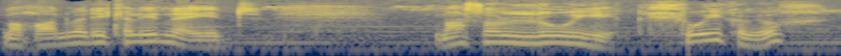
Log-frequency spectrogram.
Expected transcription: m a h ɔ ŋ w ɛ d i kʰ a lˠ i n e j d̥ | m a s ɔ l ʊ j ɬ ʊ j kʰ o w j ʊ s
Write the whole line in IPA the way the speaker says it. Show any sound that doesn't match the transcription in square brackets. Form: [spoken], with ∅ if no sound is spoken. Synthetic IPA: m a h ɔ [n] w ɛ d i kʰ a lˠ i n e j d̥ | m a s ɔ l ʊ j ɬ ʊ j kʰ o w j ʊ [χ]

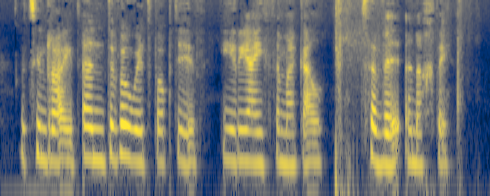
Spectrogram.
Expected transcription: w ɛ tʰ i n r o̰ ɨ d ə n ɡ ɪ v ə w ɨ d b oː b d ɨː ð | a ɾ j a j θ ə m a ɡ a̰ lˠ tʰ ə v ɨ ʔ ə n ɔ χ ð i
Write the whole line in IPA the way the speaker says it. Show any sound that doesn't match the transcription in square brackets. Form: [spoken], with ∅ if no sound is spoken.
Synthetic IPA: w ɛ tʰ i n r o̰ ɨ d ə n [d] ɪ v ə w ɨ d b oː b d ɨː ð | [i] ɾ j a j θ ə m a ɡ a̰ lˠ tʰ ə v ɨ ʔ ə n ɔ χ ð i

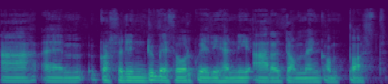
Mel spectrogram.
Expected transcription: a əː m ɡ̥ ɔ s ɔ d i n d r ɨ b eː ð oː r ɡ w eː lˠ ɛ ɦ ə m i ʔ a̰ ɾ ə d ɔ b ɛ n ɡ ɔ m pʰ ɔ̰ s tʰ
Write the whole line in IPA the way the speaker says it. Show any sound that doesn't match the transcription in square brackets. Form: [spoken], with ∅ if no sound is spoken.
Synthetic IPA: a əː m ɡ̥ ɔ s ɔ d [ɪ] n d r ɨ b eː [θ] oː r ɡ w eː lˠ [i] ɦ ə [n] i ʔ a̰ ɾ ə d ɔ [m] ɛ n ɡ ɔ m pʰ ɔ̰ s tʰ

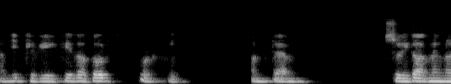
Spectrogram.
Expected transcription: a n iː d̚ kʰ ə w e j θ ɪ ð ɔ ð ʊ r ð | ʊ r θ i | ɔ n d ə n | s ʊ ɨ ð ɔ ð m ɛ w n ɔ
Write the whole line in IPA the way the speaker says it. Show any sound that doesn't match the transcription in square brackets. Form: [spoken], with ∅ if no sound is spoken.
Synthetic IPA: a n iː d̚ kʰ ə [v] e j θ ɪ ð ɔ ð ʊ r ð | ʊ r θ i | ɔ n d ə [m] | s ʊ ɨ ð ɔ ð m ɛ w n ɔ

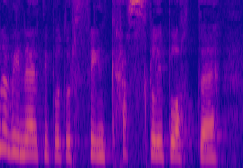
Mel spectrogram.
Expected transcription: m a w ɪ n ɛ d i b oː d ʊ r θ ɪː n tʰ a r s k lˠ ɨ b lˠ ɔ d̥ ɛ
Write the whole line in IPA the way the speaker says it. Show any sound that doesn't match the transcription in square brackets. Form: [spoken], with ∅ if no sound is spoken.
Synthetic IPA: [n] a [v] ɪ n ɛ d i b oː d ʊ r θ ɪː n [kʰ] a [∅] s k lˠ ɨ b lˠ ɔ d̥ ɛ

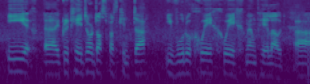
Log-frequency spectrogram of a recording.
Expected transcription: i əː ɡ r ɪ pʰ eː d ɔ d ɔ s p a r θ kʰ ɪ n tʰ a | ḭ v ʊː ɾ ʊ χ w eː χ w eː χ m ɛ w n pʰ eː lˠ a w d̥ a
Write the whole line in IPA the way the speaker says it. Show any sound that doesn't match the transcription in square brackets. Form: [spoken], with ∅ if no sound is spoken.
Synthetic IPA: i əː ɡ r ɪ [kʰ] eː d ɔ d ɔ s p a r θ kʰ ɪ n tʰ a | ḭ v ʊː ɾ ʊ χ w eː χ w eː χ m ɛ w n pʰ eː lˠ a w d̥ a

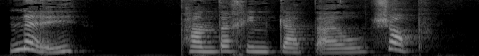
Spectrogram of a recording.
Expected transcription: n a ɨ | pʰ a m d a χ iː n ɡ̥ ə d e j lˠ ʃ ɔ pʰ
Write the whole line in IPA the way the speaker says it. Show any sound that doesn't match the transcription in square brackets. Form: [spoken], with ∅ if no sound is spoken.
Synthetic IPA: n [e] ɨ | pʰ a [n] d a χ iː n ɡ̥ [a] d [a] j lˠ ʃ ɔ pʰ

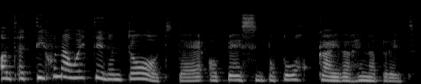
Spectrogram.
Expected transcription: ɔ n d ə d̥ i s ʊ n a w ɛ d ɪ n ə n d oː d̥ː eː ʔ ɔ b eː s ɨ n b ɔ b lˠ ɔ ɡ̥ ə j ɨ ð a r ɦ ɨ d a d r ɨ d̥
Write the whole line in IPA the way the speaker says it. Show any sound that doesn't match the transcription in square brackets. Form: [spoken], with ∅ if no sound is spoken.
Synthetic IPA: ɔ n d ə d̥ i [h] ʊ n a w ɛ d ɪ n ə n d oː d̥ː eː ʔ ɔ b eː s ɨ n b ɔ b lˠ ɔ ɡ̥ [a] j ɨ ð a r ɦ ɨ [n] a [b] r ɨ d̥

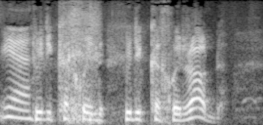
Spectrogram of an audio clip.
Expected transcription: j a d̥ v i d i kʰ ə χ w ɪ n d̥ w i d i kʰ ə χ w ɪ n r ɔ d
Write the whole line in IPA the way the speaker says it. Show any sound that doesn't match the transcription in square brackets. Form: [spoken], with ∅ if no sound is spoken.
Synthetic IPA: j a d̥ [w] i d i kʰ ə χ w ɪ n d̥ w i d i kʰ ə χ w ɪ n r ɔ d

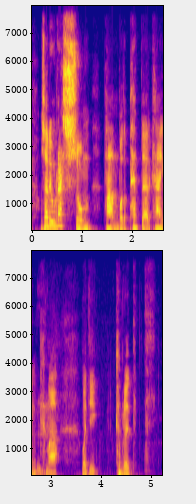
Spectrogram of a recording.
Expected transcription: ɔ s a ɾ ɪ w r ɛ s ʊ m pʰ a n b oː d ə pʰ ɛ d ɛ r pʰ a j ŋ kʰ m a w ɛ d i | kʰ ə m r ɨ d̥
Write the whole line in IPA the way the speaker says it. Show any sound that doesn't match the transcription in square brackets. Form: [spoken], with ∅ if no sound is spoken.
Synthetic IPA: ɔ s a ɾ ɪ w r ɛ s ʊ m pʰ a [m] b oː d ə pʰ ɛ d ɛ r [kʰ] a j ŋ kʰ m a w ɛ d i | kʰ ə m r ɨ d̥

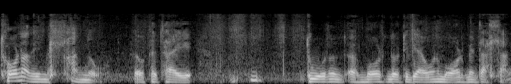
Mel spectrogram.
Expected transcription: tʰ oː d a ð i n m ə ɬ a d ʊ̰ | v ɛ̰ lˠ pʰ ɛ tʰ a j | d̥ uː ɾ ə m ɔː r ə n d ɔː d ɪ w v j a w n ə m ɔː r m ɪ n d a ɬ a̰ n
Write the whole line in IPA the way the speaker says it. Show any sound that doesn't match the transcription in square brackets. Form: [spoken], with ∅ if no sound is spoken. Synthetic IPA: tʰ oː [n] a ð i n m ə ɬ a [n] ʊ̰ | v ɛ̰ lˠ pʰ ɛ tʰ a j | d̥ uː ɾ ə m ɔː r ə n d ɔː d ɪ [∅] v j a w n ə m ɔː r m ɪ n d a ɬ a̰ n

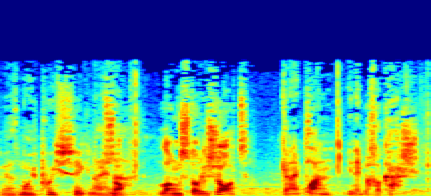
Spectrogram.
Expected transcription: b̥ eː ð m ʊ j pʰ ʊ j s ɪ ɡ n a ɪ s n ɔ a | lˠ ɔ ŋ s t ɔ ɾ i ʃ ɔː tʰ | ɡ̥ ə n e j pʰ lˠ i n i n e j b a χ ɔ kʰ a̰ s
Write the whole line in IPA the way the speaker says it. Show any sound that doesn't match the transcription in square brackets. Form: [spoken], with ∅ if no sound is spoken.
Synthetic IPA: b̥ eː ð m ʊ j pʰ ʊ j s ɪ ɡ n a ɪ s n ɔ a | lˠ ɔ ŋ s t ɔ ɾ i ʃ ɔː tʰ | ɡ̥ ə n [a] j pʰ lˠ [a] n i n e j b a χ ɔ kʰ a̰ [ʃ]

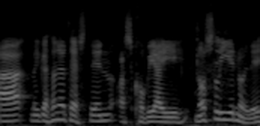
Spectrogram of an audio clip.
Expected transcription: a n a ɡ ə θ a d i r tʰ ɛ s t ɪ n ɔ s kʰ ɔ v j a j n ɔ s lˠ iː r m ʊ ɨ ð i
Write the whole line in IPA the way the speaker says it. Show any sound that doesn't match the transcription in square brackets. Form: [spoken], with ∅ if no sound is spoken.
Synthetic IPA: a [m] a ɡ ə θ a [n] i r tʰ ɛ s t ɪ n ɔ s kʰ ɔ v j a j n ɔ s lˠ iː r [n] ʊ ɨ ð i

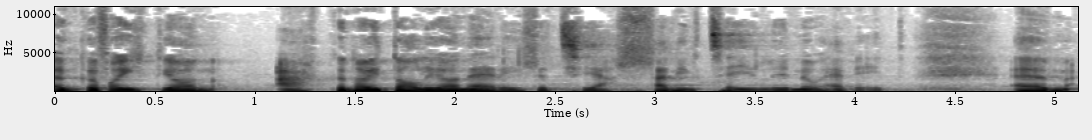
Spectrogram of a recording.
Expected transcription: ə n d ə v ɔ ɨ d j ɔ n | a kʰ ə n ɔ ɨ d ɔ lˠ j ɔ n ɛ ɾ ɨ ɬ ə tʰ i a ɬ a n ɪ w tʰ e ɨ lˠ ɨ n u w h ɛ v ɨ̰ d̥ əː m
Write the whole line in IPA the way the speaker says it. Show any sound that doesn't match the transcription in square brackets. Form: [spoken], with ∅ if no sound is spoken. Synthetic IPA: ə n [ɡ] ə v ɔ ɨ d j ɔ n | a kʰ ə n ɔ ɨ d ɔ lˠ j ɔ n ɛ ɾ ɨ ɬ ə tʰ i a ɬ a n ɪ w tʰ e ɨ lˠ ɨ n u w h ɛ v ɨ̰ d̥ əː m

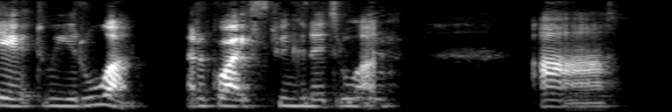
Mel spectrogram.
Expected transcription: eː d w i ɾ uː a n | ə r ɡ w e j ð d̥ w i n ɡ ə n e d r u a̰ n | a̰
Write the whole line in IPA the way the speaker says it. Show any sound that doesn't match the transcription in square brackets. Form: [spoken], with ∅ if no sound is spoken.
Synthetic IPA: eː d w i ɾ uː a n | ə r ɡ w [a] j [θ] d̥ w i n ɡ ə n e d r u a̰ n | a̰

